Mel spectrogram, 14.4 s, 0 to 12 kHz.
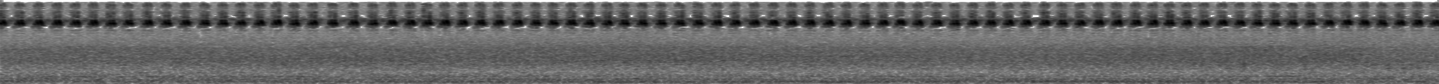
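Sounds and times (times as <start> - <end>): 
crickets chirping: 0.0 - 14.3.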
